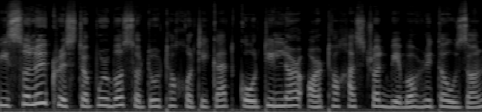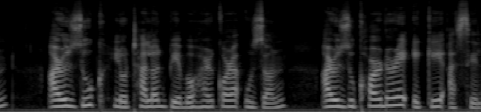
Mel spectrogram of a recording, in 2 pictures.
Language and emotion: Assamese, neutral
